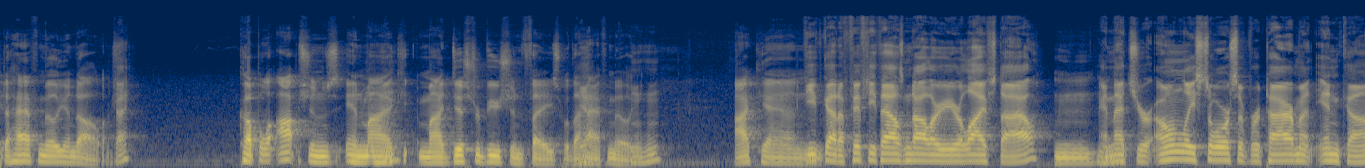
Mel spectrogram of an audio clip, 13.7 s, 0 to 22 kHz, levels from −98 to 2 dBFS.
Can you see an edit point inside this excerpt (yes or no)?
no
